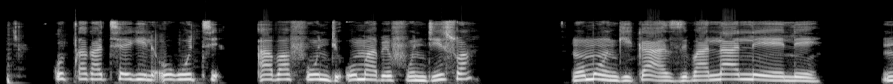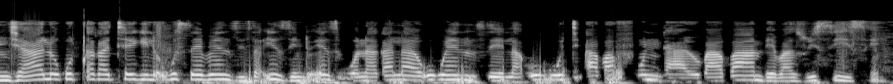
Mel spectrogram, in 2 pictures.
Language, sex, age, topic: North Ndebele, female, 25-35, health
